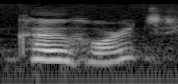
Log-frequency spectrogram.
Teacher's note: you have an O followed by an H which is aspirated so actually uh pronounced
